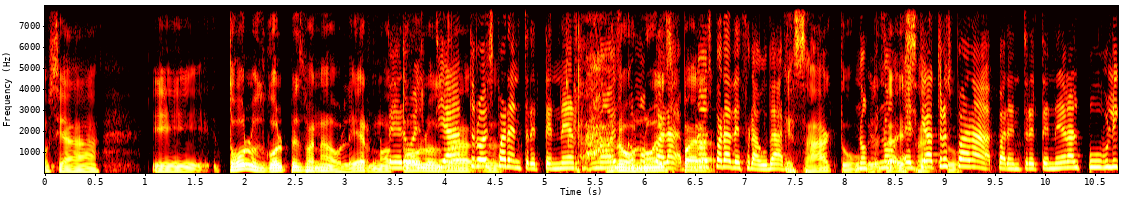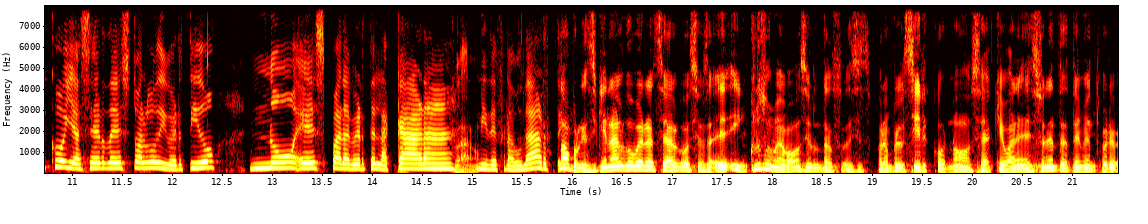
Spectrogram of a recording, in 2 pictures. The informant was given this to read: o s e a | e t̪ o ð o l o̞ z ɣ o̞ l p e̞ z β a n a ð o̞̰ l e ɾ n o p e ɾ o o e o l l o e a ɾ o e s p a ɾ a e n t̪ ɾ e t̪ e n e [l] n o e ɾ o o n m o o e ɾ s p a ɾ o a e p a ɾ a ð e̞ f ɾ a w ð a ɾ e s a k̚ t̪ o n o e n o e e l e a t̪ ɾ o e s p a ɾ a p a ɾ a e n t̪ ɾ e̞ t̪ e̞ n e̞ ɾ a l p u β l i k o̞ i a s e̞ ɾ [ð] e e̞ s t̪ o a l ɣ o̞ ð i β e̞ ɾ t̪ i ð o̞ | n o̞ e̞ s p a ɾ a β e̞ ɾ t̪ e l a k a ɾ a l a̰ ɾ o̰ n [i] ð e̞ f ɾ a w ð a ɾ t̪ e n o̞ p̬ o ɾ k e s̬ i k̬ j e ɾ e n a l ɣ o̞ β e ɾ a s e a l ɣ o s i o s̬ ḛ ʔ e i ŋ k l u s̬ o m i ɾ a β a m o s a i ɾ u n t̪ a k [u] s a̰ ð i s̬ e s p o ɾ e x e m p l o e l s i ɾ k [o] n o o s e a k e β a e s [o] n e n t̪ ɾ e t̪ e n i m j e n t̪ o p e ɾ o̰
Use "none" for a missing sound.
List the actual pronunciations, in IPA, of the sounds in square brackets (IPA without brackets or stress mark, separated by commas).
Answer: ɾ, ð, i, o, o, u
